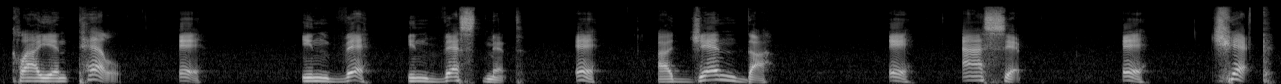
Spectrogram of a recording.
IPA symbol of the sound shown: e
